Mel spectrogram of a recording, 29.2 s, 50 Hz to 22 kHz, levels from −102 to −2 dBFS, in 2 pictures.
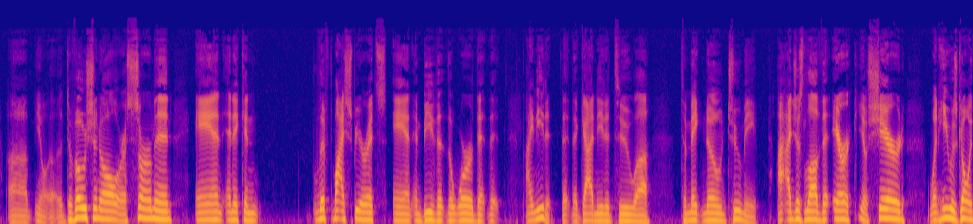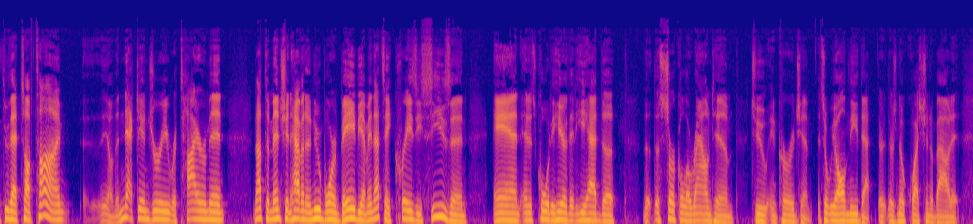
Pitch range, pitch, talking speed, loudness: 115-145 Hz, 125 Hz, 215 wpm, -25 LUFS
